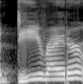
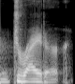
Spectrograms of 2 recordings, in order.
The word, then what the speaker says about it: drider: Carnassus, that spider elf creature that has the magic lantern, is that pronounced a D-rider or a drider? A drider. A drider. Because I just saw D-rider the whole time.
